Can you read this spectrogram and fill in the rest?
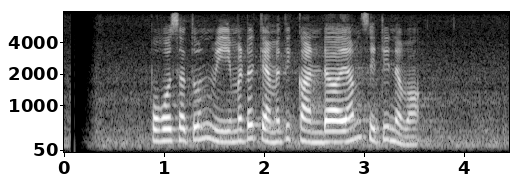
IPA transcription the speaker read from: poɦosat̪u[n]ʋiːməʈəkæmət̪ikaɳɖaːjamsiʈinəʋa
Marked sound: correct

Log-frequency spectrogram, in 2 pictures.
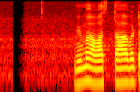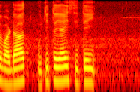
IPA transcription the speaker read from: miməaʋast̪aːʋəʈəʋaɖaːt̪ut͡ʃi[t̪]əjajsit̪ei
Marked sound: correct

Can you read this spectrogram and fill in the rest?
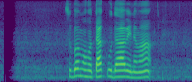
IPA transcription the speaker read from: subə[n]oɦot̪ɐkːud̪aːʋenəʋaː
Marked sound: incorrect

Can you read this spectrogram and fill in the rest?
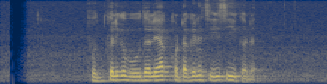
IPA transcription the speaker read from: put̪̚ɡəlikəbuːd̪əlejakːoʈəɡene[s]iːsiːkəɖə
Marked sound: correct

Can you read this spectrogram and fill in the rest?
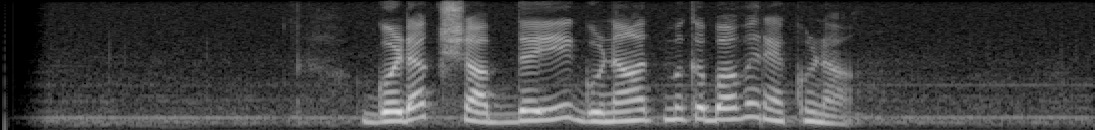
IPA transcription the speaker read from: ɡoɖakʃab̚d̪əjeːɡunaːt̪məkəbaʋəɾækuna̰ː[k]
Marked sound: incorrect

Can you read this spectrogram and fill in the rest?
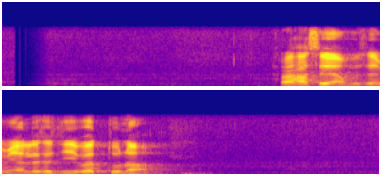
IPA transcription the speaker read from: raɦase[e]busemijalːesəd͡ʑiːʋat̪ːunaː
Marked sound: incorrect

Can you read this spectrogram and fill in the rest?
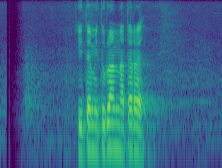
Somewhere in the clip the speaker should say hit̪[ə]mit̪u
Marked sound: correct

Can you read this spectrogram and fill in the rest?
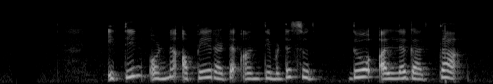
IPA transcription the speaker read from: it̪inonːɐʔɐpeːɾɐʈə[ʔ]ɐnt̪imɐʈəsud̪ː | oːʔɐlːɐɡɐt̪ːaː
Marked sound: correct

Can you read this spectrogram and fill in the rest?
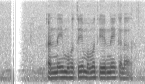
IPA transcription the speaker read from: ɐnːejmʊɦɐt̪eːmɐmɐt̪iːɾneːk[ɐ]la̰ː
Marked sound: correct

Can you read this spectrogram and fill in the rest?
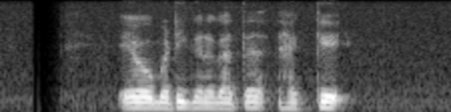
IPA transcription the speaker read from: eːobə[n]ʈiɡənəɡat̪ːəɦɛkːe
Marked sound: incorrect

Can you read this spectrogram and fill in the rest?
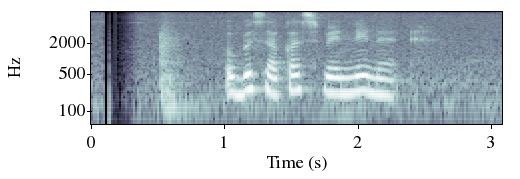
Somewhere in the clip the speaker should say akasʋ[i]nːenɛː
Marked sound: incorrect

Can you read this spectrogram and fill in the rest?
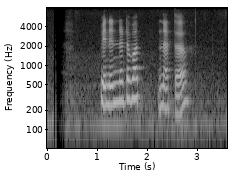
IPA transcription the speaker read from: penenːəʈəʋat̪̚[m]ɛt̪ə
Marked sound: incorrect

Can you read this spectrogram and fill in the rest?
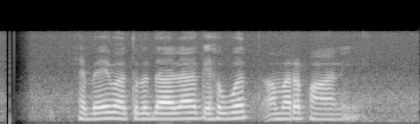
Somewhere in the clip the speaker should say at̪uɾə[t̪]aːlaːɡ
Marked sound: incorrect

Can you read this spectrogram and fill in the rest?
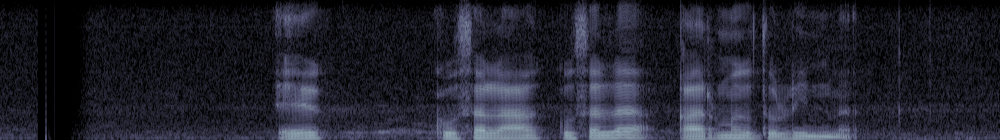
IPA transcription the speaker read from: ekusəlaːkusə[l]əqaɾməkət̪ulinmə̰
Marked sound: correct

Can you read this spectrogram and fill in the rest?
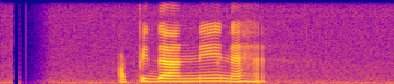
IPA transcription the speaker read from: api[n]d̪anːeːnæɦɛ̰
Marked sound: incorrect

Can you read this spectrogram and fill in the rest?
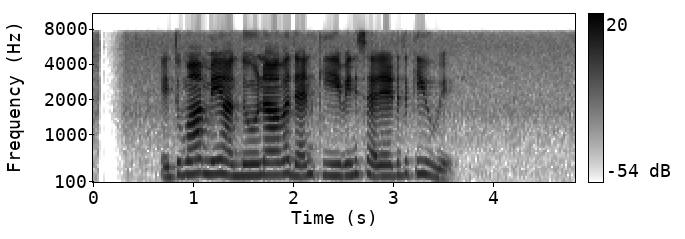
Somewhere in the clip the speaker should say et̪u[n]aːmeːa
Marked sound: incorrect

